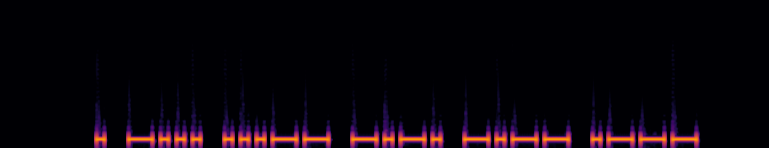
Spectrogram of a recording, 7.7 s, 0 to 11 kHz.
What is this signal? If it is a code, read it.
Morse code, heard as a keyed tone, about 15 wpm, 700 Hz. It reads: EB3CYJ
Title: DXCC-100 Call Signs - 6 Characters - Repeated 2x - 15wpm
